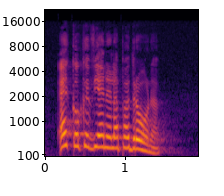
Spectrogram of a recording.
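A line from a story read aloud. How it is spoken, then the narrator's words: Boy shouting. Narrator (Italian): uno dei ragazzi gridò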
